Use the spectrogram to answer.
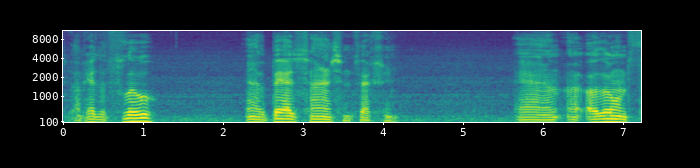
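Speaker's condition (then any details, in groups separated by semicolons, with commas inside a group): Tongue cancer; tongue tumor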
